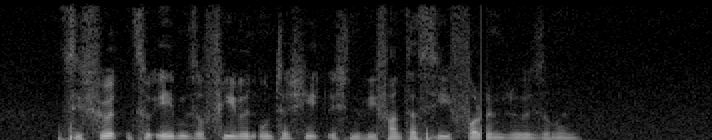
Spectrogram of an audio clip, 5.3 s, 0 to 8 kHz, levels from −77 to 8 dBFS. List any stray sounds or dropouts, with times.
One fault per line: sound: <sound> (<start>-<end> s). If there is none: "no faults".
sound: dropout (3.6-3.7 s)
